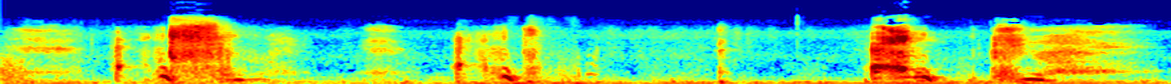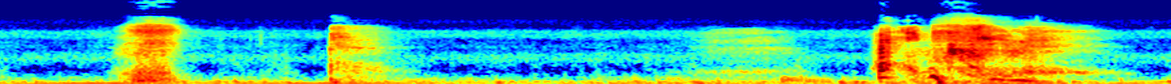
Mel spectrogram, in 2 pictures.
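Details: Several forceful sneezes in a row, some preceded by a sharp intake of breath, triggered by first-time use of chhinkni herbal snuff; repeated sneezing from a nasal irritant.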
